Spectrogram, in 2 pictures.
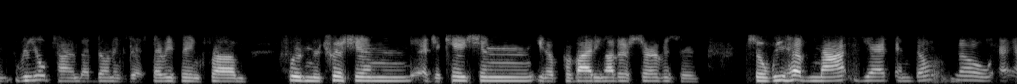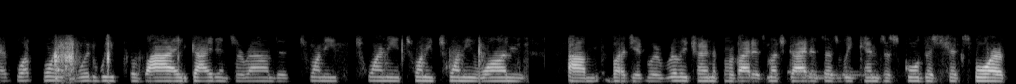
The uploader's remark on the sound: Conference call.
